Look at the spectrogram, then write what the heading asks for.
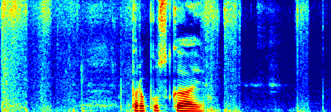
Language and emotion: Russian, neutral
